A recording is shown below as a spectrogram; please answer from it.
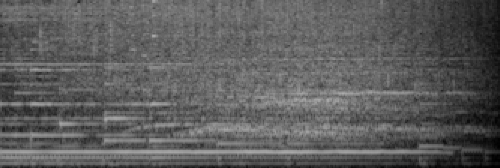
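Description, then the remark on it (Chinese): A steady, dense patter of applause runs under the last sustained notes of music, holding even before fading out at the very end. No one speaks. “好的，这掌声呢献给”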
